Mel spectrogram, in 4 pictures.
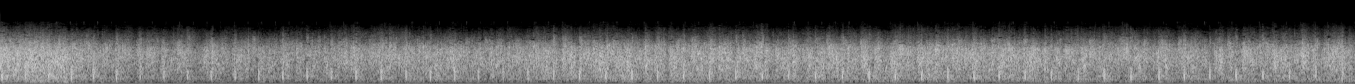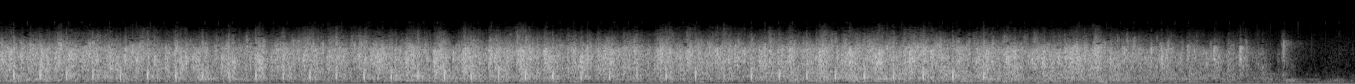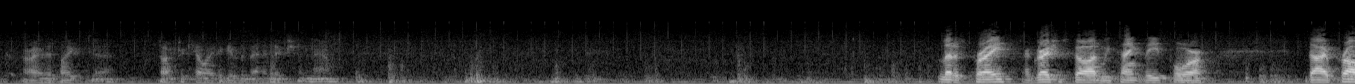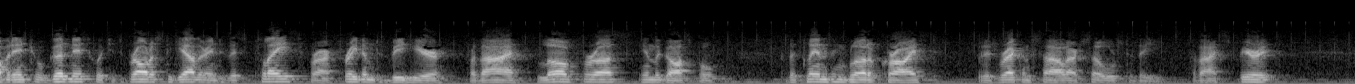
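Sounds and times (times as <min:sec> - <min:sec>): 
large crowd applauding: 0:00.0 - 0:26.6
speech: 0:37.0 - 0:39.3, 0:40.2 - 0:48.0, 0:48.6 - 0:53.5.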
